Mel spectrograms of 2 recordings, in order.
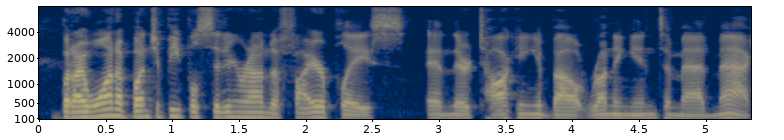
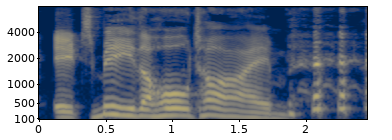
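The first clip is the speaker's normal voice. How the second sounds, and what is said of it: Imitates another person's voice, badly. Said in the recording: “terrible Tom Hardy impression”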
